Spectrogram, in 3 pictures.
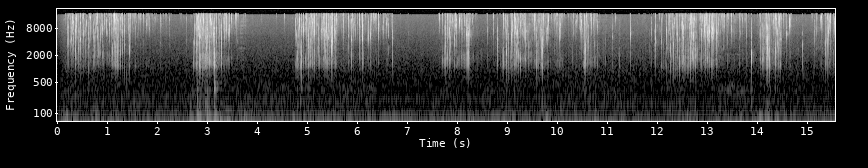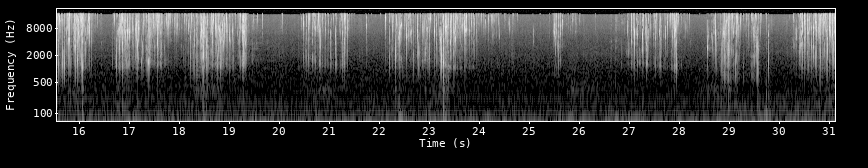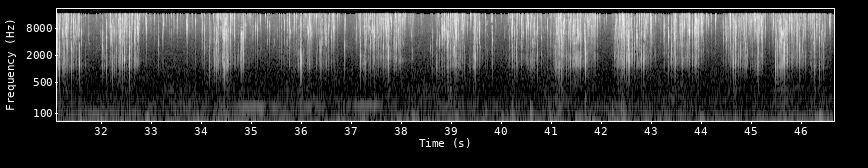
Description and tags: Schmatzschmatz dry
The sound of noodles (with sauce) touched by a spoon. Recorded with two RHODE NT 5 directly into a Presonus Firepod.
noise, larva, unprocessed, disgusting, schmatz, noodles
